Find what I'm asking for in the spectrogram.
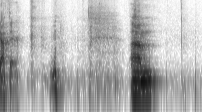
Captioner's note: chuckles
